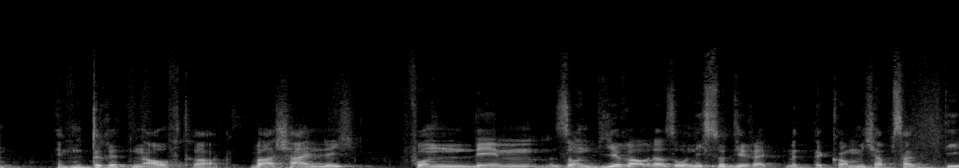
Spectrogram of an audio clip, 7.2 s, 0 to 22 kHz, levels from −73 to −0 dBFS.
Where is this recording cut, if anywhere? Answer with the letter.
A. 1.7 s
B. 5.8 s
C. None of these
A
